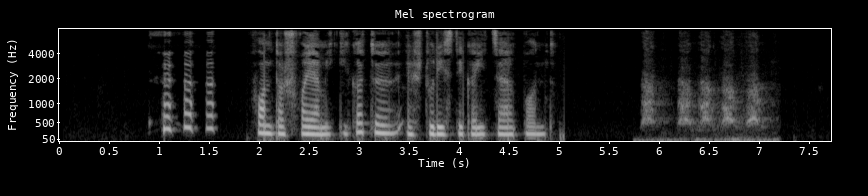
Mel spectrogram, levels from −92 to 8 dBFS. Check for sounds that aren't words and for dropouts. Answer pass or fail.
fail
